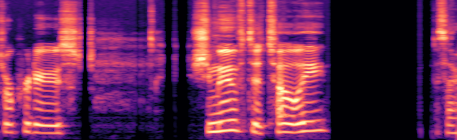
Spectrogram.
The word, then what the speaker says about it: Toei: She moved to Toei. Is that how you pronounce it? I really hope I'm... Toei, yeah.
